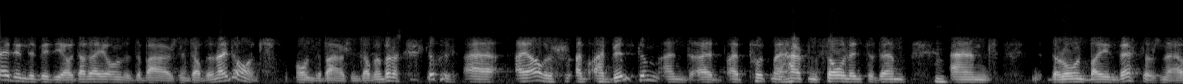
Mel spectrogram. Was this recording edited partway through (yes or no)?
yes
